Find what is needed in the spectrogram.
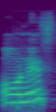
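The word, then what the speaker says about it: honest: अब ऑनेस्ट में तो पहला जो लेटर है वो एच दे रखा है। जबकि एच तो कंसोनेंट होता है। But when we pronounce this word तो क्या निकलेगा? ऑनेस्ट निकलता है यहां पर। क्या साउंड निकलती है? अ और अ जो होता है वो वोवेल होता है।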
